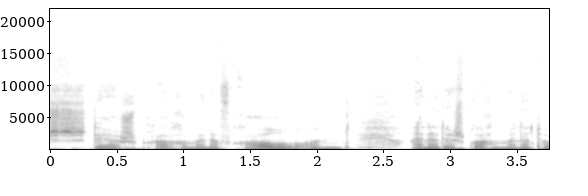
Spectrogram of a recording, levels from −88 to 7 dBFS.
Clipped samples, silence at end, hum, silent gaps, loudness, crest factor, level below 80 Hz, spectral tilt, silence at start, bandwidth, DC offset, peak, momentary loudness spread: under 0.1%; 0 s; none; none; -50 LUFS; 20 dB; -50 dBFS; -6 dB/octave; 0 s; 10.5 kHz; under 0.1%; -24 dBFS; 8 LU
